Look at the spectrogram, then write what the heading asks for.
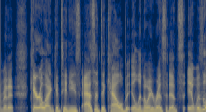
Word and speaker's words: DeKalb: Here we pronounce the L, so it comes out sounding like the crossword puzzle word for a white vestment worn by clergy.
